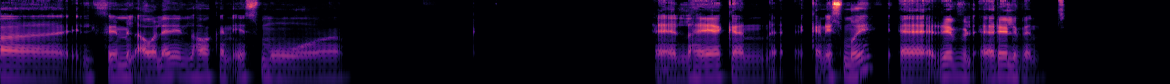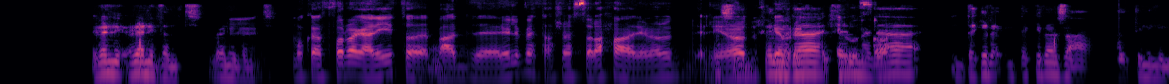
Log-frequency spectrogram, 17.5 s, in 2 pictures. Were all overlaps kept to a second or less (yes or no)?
no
